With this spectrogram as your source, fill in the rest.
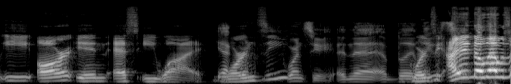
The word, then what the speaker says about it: Guernsey: philippines the united states you said guarantee it's guernsey guernsey is how you say it yeah it's it's it's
